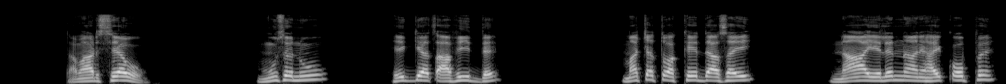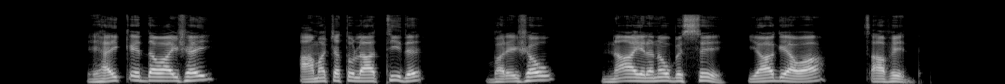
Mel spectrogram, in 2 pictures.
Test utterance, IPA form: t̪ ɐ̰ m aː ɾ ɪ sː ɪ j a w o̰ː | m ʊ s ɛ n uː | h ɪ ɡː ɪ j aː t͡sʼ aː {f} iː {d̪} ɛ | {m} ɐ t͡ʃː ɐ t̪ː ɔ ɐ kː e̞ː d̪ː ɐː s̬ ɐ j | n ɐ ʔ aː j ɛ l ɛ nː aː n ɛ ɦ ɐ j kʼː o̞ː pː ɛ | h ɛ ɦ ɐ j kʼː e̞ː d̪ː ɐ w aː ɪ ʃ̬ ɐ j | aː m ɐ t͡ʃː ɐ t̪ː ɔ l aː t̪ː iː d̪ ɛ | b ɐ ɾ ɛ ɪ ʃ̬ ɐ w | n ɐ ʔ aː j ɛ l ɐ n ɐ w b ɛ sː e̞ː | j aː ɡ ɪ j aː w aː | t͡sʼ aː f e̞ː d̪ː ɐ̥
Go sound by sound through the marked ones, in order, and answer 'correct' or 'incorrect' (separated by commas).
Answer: correct, incorrect, correct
